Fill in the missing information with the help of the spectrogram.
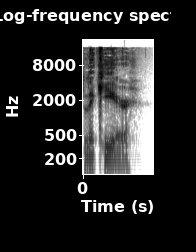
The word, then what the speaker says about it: liqueur: So what I heard you say was licking ears. Is that what you said? – That's what I heard you say was liqueur. – Liqueur. That's how you say it. In the original French.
